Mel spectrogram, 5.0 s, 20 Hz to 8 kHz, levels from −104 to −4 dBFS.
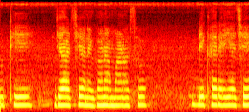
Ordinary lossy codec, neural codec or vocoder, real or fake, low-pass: none; vocoder, 44.1 kHz, 128 mel bands, Pupu-Vocoder; fake; 7.2 kHz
